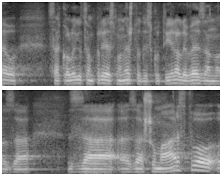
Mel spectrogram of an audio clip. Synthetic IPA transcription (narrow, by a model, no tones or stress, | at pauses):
eʋo | sako̞leːɡit̪so̞mpɾije̞smo̞ne̞ʃt̪od̪iskut̪iːɾaliʋe̞ːzano̞za | zazaʃumaːɾst̪ʋo̞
